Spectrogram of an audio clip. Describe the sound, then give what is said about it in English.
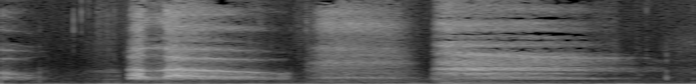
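Ujjayi ocean-wave breathing in a beginner yoga class, a few long whispered exhales rasping softly in the back of the throat, each a breathy rush separated by brief gaps. “sort of like an ocean wave. If you can whisper, hello, you can create that sound. Try it now.”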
